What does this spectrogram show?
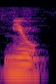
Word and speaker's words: mu: mu mu or move of the time we pronounce it as mu and this is pi this one is p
